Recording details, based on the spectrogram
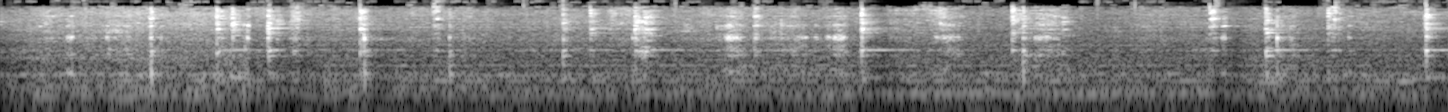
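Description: Green chillies and tomato stirred and fried in a pan for mutton paya curry, with a spoon scraping and clinking against the pan in irregular strokes over a steady sizzle.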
